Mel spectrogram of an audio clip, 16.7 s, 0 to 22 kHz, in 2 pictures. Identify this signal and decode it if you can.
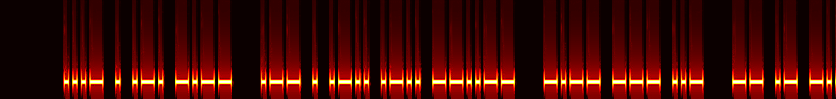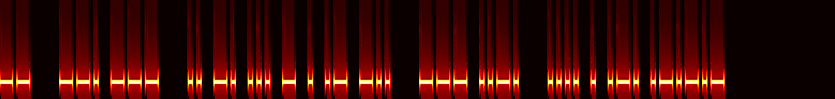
Morse code, heard as a keyed tone, about 28 wpm, 700 Hz. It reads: VERY WELL, YOU MAY GO INSTEAD OF HER.
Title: Sentences from Top 1000 Words - Review Part 4 - 28wpm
